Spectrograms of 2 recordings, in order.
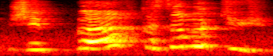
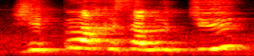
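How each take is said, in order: First: A touch louder, laughing through tears; nervous laughing repeat. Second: Said in the usual way. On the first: Acted. Lily repeats every phrase.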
